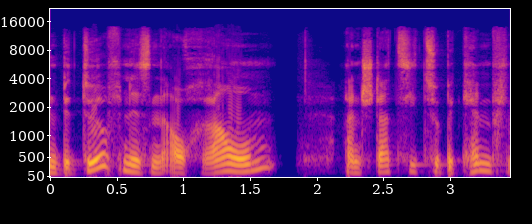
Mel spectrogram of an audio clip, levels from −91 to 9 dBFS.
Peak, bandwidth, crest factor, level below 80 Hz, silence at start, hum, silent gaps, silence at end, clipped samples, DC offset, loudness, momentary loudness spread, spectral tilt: -4 dBFS; 14.5 kHz; 14 dB; -62 dBFS; 0 s; none; 1.74-1.84 s; 0 s; under 0.1%; under 0.1%; -17 LUFS; 9 LU; -4 dB/octave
